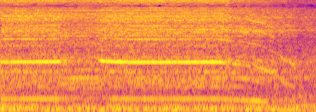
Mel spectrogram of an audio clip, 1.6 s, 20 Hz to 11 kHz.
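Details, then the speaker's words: 2022 Wildwood 42FLDL RV bathroom roof vent opening: thin steady motor whine holds pitch, then slides down and fades as the vent reaches full open and stops automatically; normal operation. "that vent opens itself up once it's fully open you're going to hear that motor whine and then stop in place"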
